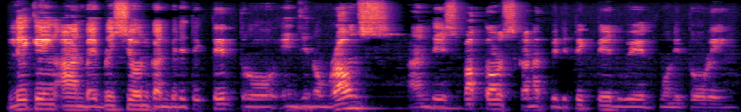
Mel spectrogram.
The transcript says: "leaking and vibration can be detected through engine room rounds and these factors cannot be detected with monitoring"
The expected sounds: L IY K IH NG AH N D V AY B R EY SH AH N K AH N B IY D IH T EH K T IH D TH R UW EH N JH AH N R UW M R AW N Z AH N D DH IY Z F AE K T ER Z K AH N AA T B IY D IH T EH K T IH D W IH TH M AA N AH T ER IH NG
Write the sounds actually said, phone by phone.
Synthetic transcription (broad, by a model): L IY K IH NG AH N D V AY B R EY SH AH N K AH N B IY D IH T EH K T IH D T R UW EH N JH AH N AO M R AW N S AH N D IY S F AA K T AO S K AH N AA T B IY D IH T EH K T IH D W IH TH M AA N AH T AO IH NG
